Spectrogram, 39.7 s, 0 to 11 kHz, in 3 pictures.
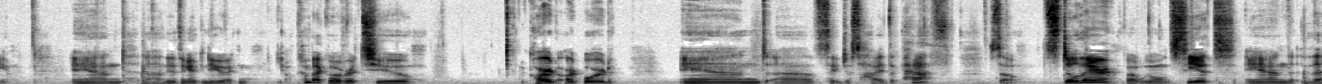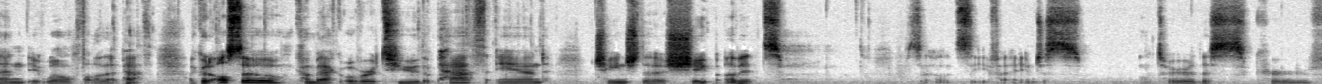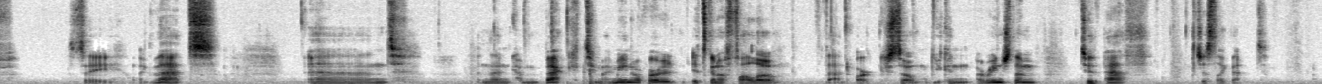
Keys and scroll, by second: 1.3 Tab, 15.8 Tab, 18.2 Return.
